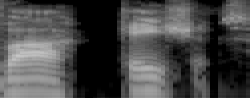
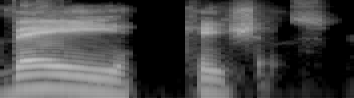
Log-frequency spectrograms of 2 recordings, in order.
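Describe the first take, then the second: First: The first vowel is a short 'a' sound. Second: The first vowel is an 'ay' sound. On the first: The speaker calls it wrong. "no es la A de Apple, no es la corta, no es vacations" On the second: The speaker calls it right. "Sino es vacations, como la de paper"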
